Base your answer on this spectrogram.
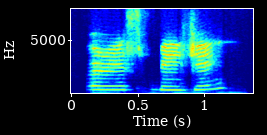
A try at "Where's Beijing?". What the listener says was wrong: Ya, bukan Dita, bukan where's Beijing, jangan naik itu. Where's Beijing? Nah kan gitu turun ya.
